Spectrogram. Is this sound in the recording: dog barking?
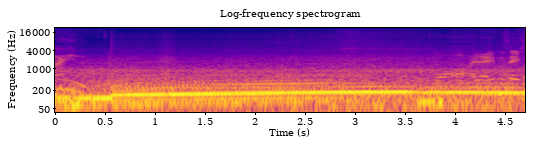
no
